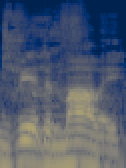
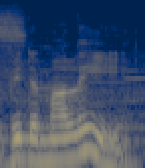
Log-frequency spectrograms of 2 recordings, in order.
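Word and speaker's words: Vie de Marli: I've been pronouncing it wrong this entire time. Saying Vida Marley, but it's apparently Vida Marley.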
